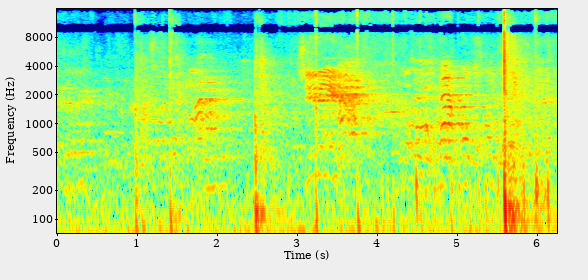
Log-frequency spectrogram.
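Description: A football struck twice with sharp thuds, once about two and a half seconds in and again, loudest, near the end, amid shouting voices.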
